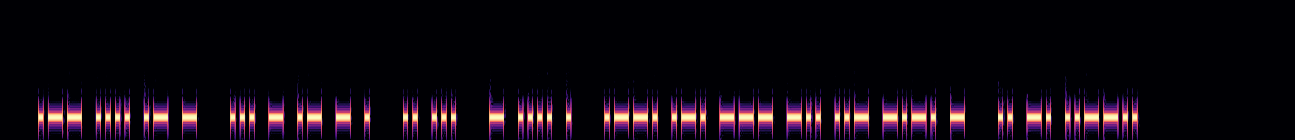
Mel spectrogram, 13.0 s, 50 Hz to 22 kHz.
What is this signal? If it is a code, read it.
Morse code, heard as a keyed tone, about 25 wpm, 700 Hz. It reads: WHAT STATE IS THE PRODUCT IN?
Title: Sentences from Top 1000 Words - Review Part 2 - 25wpm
